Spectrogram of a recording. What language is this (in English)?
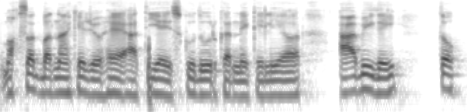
Urdu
